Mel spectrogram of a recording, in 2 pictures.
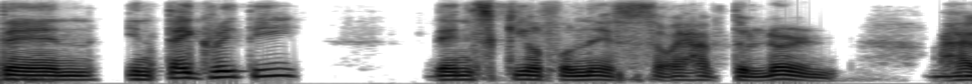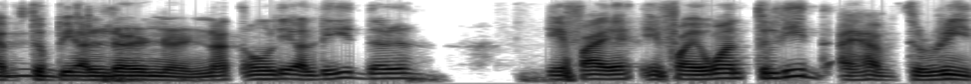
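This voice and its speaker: In a plain, everyday voice, a man speaks at a fairly slow pace with lively intonation, recorded with a dry, close sound with no echo against a quiet background. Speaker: software support supervisor, overseas worker. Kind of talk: remote interview testimony.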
